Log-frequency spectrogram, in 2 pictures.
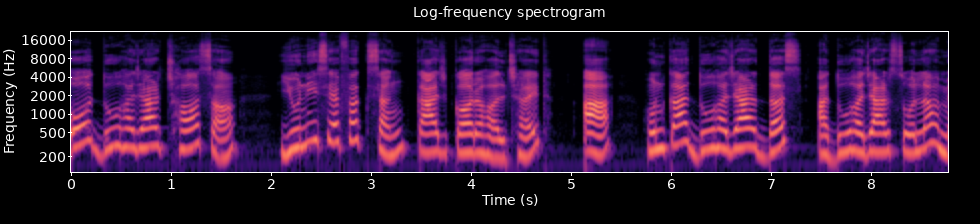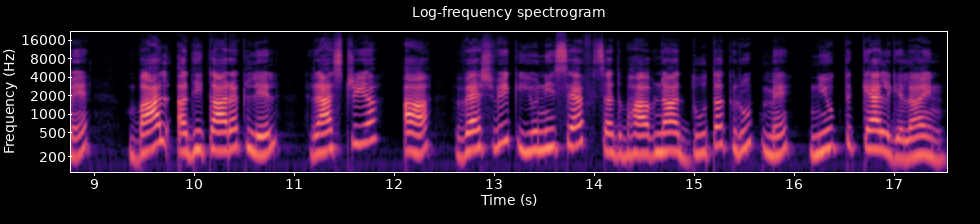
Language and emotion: Maithili, neutral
